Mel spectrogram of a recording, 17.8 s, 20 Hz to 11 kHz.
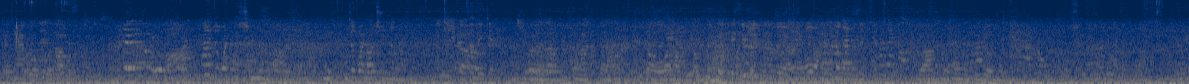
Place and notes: Zhuzhong Station, Zhudong Township - At the station platform
In the square of the station, The train travels, Construction sound, Traffic sound
Hsinchu County, Taiwan, 17 January, ~11:00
